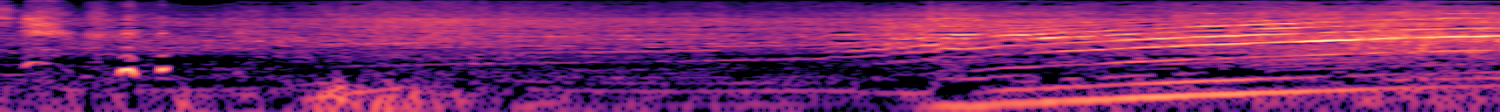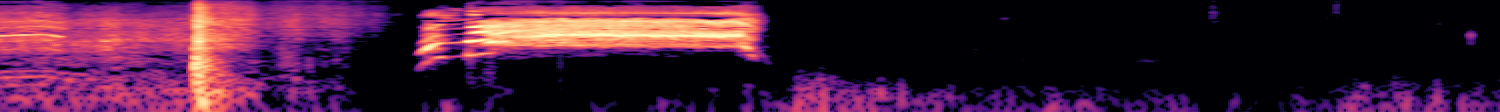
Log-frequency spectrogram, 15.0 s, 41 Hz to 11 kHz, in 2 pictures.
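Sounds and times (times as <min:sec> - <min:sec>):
car engine revving: 0:00.0 - 0:09.2
car crash impact: 0:07.4 - 0:09.5
loud scream: 0:09.6 - 0:11.4.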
